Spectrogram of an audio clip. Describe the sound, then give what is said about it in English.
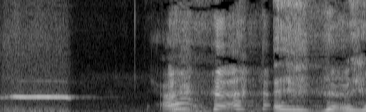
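A person whistles a single short, steady, mid-high note that tapers off, followed by a short pause and then people talking. “Well, I don't know how to whistle. I could whistle.”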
